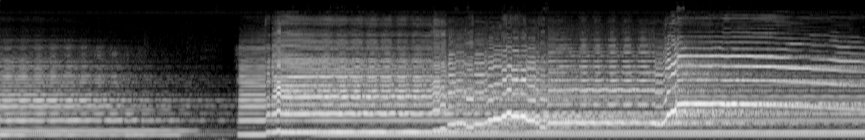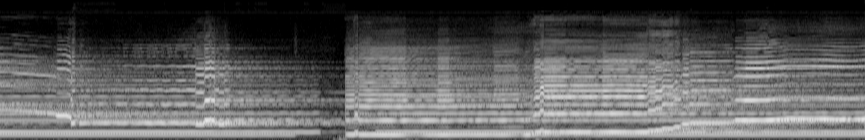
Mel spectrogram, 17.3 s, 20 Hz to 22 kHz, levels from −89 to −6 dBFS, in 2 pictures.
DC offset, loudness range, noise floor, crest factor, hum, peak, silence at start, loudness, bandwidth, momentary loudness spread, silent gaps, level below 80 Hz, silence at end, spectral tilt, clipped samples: under 0.1%; 7 LU; -45 dBFS; 16 dB; none; -4 dBFS; 0 s; -20 LUFS; 14.5 kHz; 14 LU; none; -64 dBFS; 0 s; -4.5 dB/octave; under 0.1%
